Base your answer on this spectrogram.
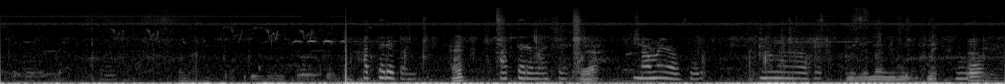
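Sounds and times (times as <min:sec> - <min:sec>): men talking quietly: 0:00.0 - 0:10.0.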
